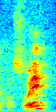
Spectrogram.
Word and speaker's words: Yahshua: Yahshua, Josué, porque Yahshua se pronuncia Josué, se traduce como Josué.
